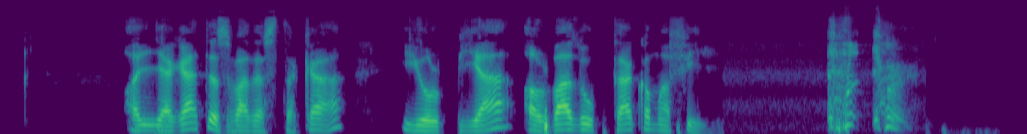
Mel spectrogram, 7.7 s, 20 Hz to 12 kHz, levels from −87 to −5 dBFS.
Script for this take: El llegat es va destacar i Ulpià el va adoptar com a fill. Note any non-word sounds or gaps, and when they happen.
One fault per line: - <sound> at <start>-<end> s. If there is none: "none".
- throat clearing at 6.2-6.9 s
